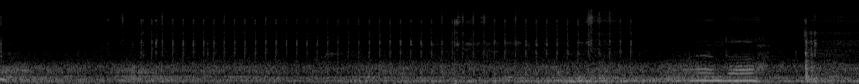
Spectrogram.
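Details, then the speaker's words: 2005–2011 Mercedes B200 W245 after master window switch replacement, tested before the door panel goes back on: a brief, smooth window motor hum at steady pitch with no grinding or clicking, so the window works normally. "okay. Everything seems to be working."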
